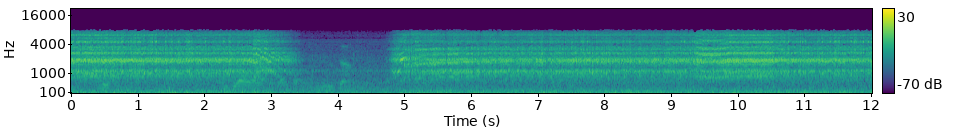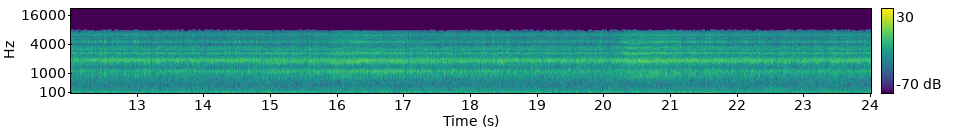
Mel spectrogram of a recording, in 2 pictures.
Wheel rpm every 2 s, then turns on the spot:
230, 110, 80, 230, 230, 230, 230, 230, 230, 230, 230, 230.
none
